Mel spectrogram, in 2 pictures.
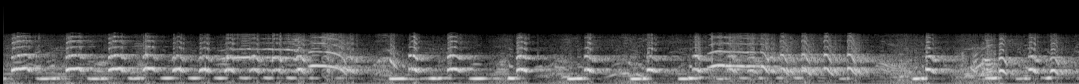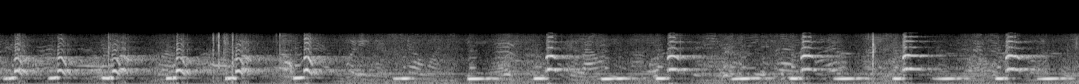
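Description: Monkeys call in a busy chorus of harmonic, chattering hoots and rising squeals.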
